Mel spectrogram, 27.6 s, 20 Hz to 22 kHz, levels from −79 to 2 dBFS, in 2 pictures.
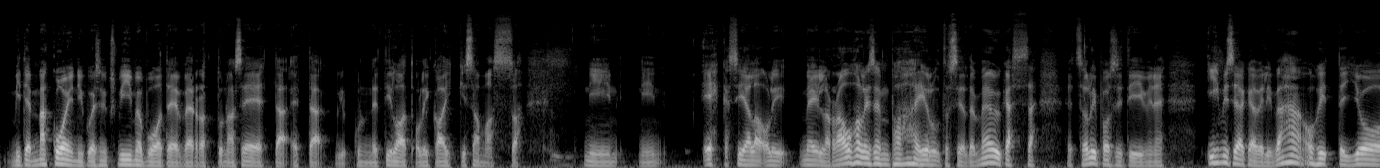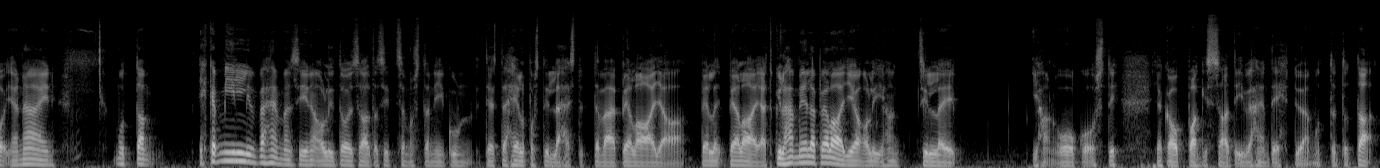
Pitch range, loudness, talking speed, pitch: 85-115 Hz, -27 LUFS, 150 wpm, 95 Hz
